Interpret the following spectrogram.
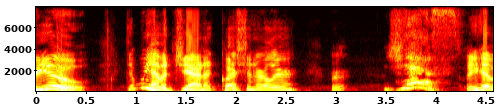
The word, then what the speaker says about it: Jeanette: It's spelled Jeanette, but she pronounced it Janet earlier.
